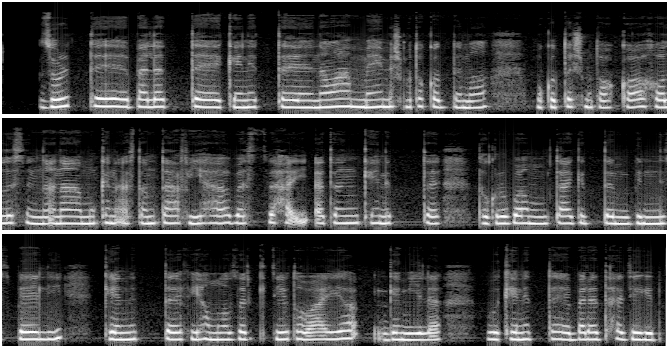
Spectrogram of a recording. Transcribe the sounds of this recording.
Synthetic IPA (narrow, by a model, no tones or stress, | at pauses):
zoːɾe | bælæd̪kæːnet̪næwʕamæmeʃmot̪ɑqɑd̪ːemæ | mækont̪eʃmot̪æwɑqːɑʕɑxɑːlesˤʔenːʔænæmomkenʔæ̰st̪æmt̪eʕfiːɦæbæsːħaʔḭːʔæt̪ækæːnet̪ː | æɡɾebɑmomt̪aːʕaɡed̪ːænbenːesbæliː | kæːnæt̪fiːɦæmonɑzˤɑɾˤɑke̥t̪iːɾt̪ˤɑbiːʕejːæɡæmiːlæ | wekæːnet̪bælæd̪hæːd̪ejæɡed̪ːæn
